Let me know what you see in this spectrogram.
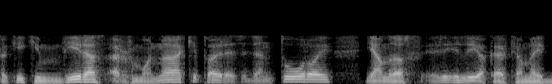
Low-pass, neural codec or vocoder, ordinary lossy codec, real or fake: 7.2 kHz; codec, 16 kHz, 0.5 kbps, X-Codec, HuBERT features, trained on LibriSpeech; AAC, 16 kbps; fake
